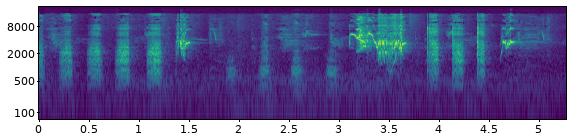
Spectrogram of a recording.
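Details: Starling vocal therapy for stimulating caged birds: evenly spaced hoarse squawks, a brief whistled flourish, then a louder noisy chatter and more rhythmic rasping notes.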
